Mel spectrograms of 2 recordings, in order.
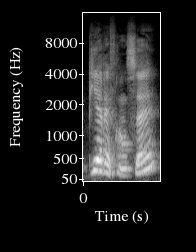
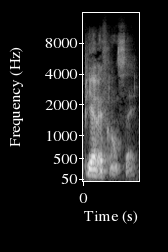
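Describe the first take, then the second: First: The voice rises at the end. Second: The voice falls at the end. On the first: It asks a question. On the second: It states a fact.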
